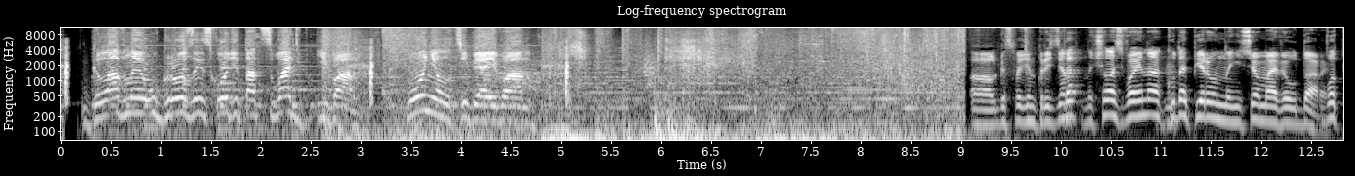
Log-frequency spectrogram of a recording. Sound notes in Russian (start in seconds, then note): 2.3 Играет; 5.5 звучат взрывы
